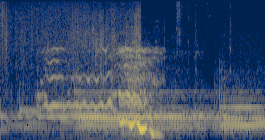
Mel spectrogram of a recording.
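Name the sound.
horse neighing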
